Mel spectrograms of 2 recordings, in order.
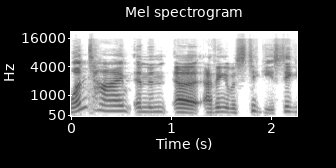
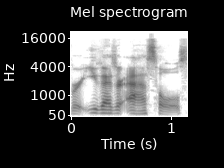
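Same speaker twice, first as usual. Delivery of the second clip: mock very low, utterly grave, dead serious delivery; 8 semitones lower, 5 dB quieter than usual. Retelling what they told the people who fooled them, in a dead serious tone. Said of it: "in the most serious tone ever".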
